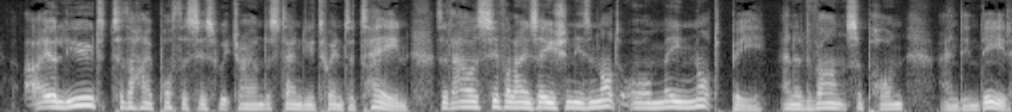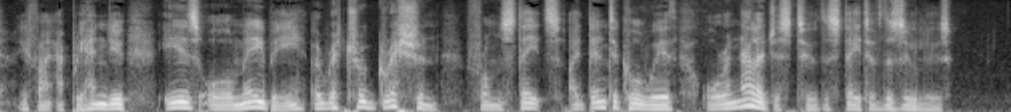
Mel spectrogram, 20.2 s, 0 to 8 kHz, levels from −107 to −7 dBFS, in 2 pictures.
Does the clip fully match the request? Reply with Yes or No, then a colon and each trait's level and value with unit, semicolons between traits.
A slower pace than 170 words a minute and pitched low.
Yes: average, 140 wpm; low, 115 Hz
